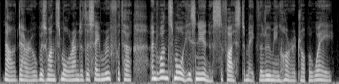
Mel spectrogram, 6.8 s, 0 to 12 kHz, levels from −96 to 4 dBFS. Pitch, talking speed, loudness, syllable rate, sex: 185 Hz, 210 wpm, -18 LUFS, 5.2 syllables/s, female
